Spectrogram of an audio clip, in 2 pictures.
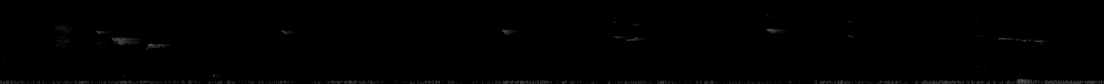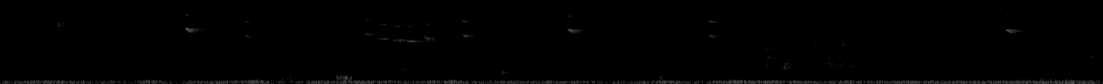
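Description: Small birds chirping: many short, high chirps scattered irregularly, over a faint low rumble.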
